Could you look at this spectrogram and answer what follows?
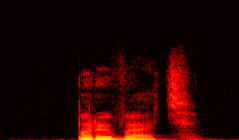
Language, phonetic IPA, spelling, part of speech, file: Russian, [pərɨˈvatʲ], порывать, verb, Ru-порывать.ogg
- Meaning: to break (off) (with), to desert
